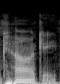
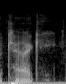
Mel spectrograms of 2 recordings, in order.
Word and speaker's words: Kagi: method we're looking at his Kagi I think you know how that's pronounced nor even cocky but we prefer Kagi this one uses lines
